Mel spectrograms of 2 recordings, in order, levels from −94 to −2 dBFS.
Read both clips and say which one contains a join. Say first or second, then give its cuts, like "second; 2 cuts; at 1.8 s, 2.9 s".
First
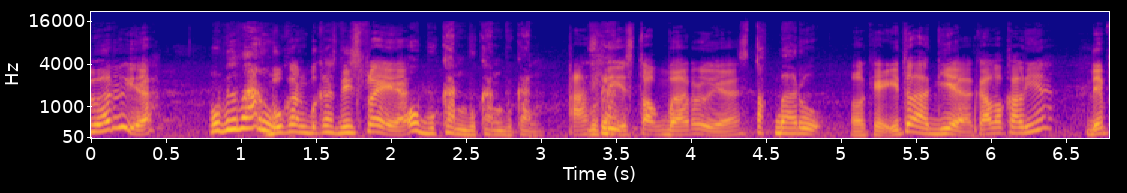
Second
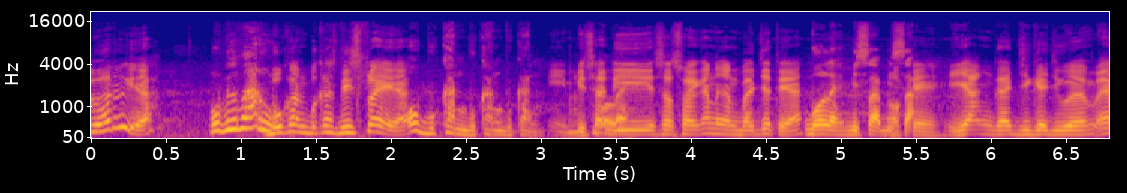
second; 1 cut; at 3.1 s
